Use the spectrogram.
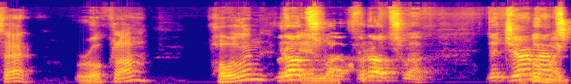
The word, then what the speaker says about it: Wrocław: Greetings from Henrique in, I don't know how to pronounce that, Wrocław, Poland? Wrocław.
